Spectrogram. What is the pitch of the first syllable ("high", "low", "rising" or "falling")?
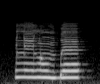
high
